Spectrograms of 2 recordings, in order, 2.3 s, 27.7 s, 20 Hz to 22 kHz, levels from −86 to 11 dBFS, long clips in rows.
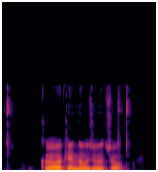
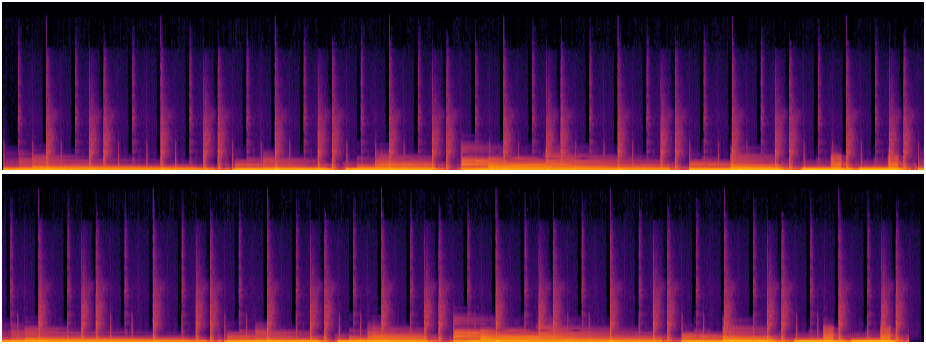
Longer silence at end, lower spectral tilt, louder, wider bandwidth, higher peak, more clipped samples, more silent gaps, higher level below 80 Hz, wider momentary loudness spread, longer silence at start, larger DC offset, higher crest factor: first, 0.5 s vs 0.25 s; second, -7 dB/octave vs -8.5 dB/octave; second, -24 LUFS vs -13 LUFS; first, 11.5 kHz vs 8.6 kHz; second, -6 dBFS vs 0 dBFS; neither; neither; second, -64 dBFS vs -22 dBFS; about the same, 9 LU vs 8 LU; about the same, 0.1 s vs 0.05 s; neither; first, 18 dB vs 12 dB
